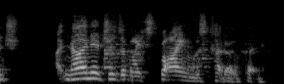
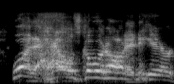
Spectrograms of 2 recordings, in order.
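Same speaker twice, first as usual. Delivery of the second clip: loud, higher-pitched scolding yell; crusty old nurse; 5 semitones higher, 7 dB louder than usual. Retold or imitated. Old nurse bursting in on screaming patient, crusty shout. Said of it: "this old crusty gal".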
